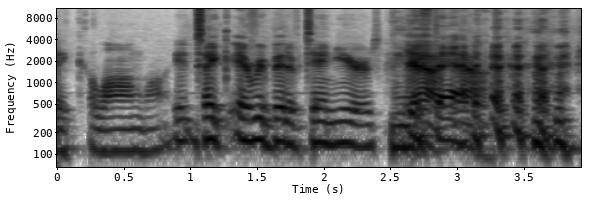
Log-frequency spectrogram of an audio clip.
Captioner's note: laughs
